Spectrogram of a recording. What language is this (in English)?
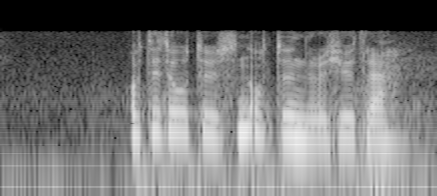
Norwegian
